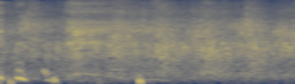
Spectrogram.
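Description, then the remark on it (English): A short burst of scattered audience applause for a decision to move forward with education, a steady hiss of many hands clapping at moderate volume, with a few faint low voices showing briefly near the start. “Now, many of you, we can applaud that, sure.”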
